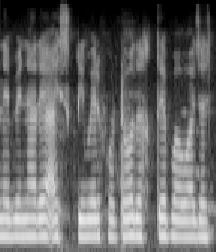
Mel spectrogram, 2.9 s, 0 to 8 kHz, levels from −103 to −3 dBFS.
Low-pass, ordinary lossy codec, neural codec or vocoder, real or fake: 7.2 kHz; none; none; real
